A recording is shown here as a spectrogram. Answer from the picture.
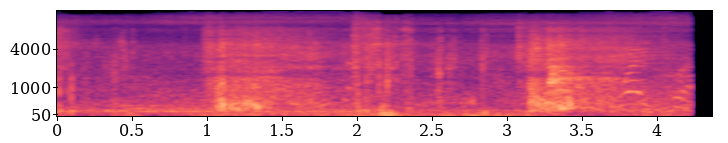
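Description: A monofilament cast net is thrown out and lands on the water with a splash, against outdoor background noise. Brief low vocal sounds come about a second in and again near the end.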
